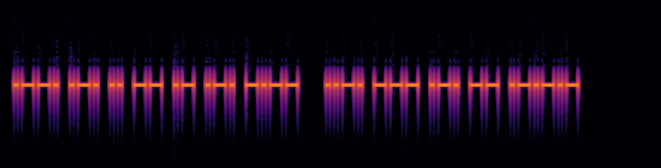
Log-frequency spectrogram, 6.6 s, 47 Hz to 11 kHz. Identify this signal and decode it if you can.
Morse code, heard as a keyed tone, about 30 wpm, 700 Hz. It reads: PRIMARY FORM.
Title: Sentences from Top 1000 Words - Review Part 5 - 30wpm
